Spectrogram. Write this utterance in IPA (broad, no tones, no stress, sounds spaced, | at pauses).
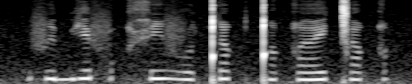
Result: f i bʲ ɛ f u q x i v o ǃ i q ŋ͡ǃ ɤ q j e ǀ ɛ q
